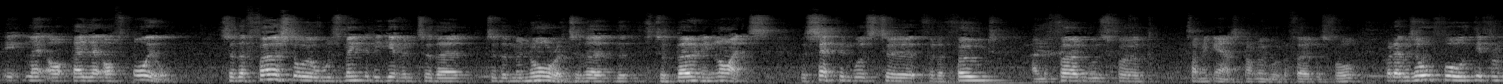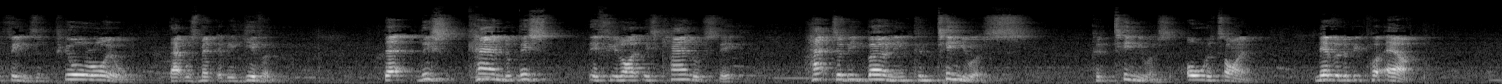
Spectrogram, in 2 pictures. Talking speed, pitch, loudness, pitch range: 175 wpm, 180 Hz, -21 LUFS, 155-200 Hz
